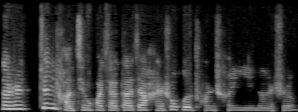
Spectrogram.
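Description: The speaker uses a normal speaking voice at a moderate pace. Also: woman. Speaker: consultant living abroad. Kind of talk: interview.

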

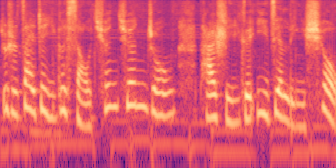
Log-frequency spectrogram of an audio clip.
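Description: A woman speaks in a high pitch with an animated tone. Her pitch swings very widely. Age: 20s. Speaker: podcast host on e-commerce. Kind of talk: casual solo podcast talk. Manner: animated, chatty with frequent laughs.

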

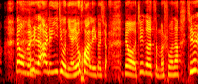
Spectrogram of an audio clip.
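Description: Through noticeable background noise, a woman with a high pitch uses a raised, projected voice, lively intonation, and a very fast pace. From Northeast China. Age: 30s. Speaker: urban planner and amateur stand-up comedian. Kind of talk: casual chat.

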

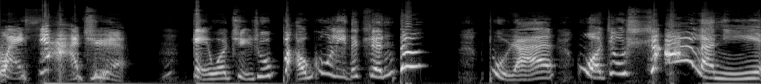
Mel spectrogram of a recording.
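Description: A woman shouts in a put-on character voice, high-pitched with big pitch swings and a bright, sharp tone. She goes at a slow pace.

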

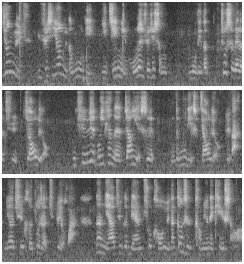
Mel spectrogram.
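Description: Fairly quick speech with big swings in loudness over noticeable background noise. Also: woman. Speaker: children's English teacher. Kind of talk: casual chat.

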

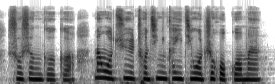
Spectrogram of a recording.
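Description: Putting on a whiny character voice, a woman speaks high and whiny at a moderate pace. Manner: cutesy, whiny, coquettish.

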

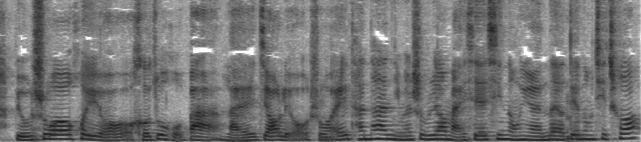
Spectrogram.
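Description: Against noticeable background noise, a woman speaks at a fairly high pitch and a moderate pace, with hardly any pauses and very even loudness. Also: ordinary pitch variation. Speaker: regional general manager of a ride-hailing company. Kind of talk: interview. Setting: office.

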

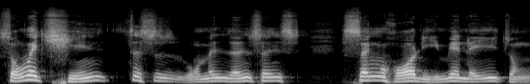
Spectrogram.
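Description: At a very slow pace, a man talks with a fairly high pitch and lively intonation in a very clean recording with a silent background. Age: 80s+. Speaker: lawyer. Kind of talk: storytelling.

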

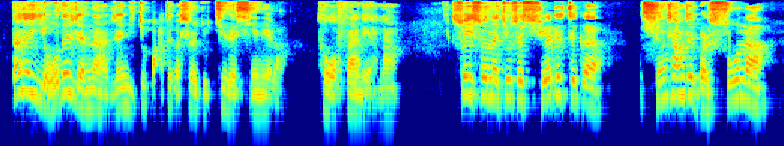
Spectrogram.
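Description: A woman is talking. Her voice rises and falls in very wide pitch swings. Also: long, frequent pauses. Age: 70s. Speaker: retiree book club member. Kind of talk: personal reflection sharing. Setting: live-streamed book club session. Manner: casual, conversational.

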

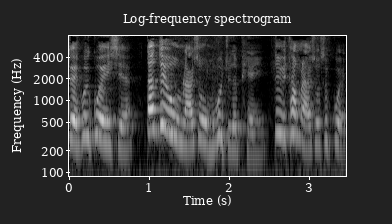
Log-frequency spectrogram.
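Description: Her pitch rises and falls across a very wide range. The speaker is a woman. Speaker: traveler. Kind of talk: casual chat. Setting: outdoors by a fireplace in a yard.

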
